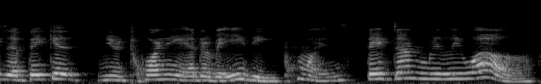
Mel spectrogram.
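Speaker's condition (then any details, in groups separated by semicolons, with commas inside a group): Slurred speech; slurred, stroke-like speech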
